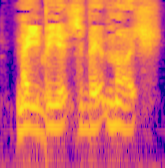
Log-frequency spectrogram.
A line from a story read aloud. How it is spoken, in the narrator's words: he said gruffly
